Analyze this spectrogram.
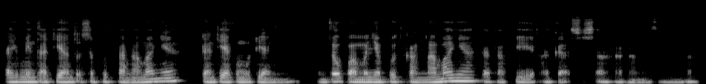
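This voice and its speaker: A man's voice: on the low side, fairly even intonation, fairly quick, vocal fry, mellow, breathy edge, dry recording. A man, a pastor, teaching on emotions and prayer, telling a story and acting out prayers and dialogue.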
